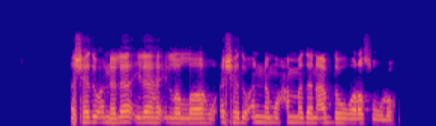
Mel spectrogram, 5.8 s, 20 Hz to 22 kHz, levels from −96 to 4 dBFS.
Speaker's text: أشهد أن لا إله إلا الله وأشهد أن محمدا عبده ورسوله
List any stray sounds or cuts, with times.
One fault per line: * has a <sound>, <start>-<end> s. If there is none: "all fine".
all fine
